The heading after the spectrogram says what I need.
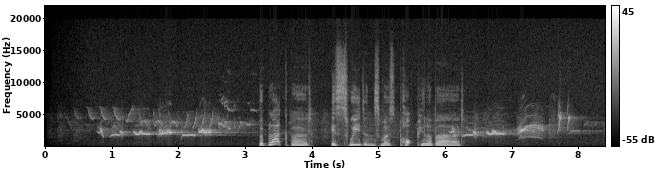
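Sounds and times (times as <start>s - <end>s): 
lark song: 0.2s - 3.2s, 6.3s - 8.3s
speech: 3.2s - 6.4s.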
